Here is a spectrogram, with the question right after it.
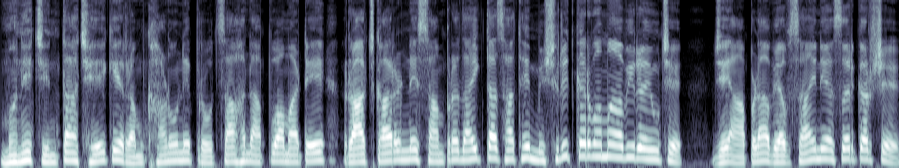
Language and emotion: Gujarati, fearful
